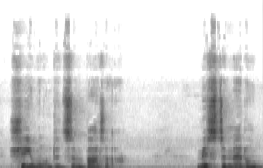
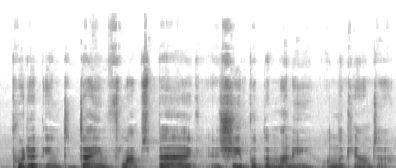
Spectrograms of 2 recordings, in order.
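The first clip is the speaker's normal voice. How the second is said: usual speaking voice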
